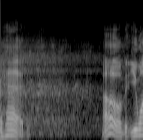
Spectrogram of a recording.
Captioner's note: audience laughing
